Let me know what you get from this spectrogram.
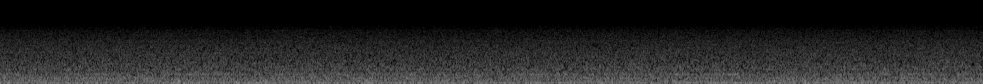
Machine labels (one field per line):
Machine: fan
